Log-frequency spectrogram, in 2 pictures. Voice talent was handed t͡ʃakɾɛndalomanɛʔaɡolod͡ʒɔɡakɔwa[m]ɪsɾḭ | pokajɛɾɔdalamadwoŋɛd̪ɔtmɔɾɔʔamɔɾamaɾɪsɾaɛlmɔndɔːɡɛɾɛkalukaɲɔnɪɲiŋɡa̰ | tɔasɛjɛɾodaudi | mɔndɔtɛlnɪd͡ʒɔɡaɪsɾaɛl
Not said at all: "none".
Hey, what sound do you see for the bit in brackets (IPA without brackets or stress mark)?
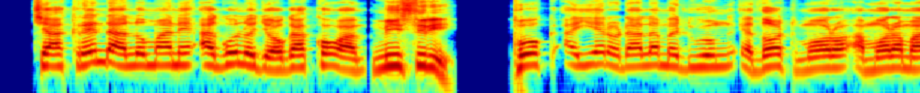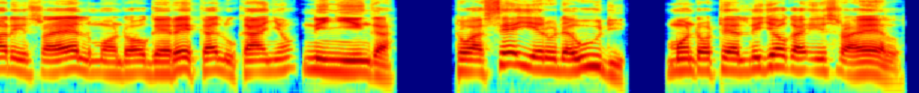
m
